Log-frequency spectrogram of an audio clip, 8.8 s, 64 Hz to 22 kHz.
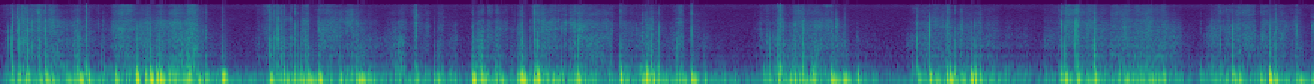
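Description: A flat printed beeswax-coated cotton food wrap, about 30 cm across, is held in both hands while fingertips crinkle and flex the stiff waxed fabric. Dry crackling and crinkling come in irregular bursts with short quiet gaps, with a heavy low rumble under sharp, brief snaps.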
